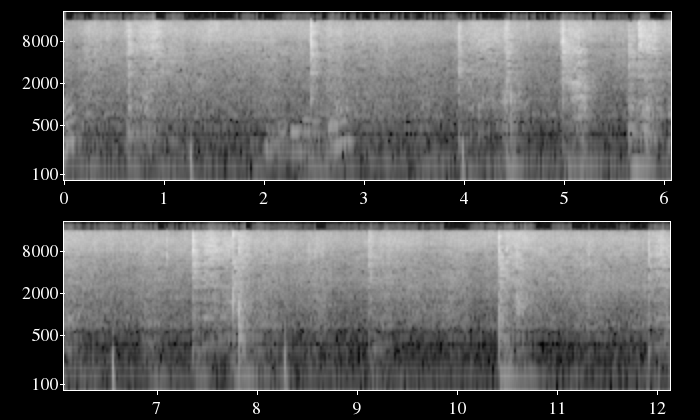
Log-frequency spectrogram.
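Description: Food sizzles steadily in a pan, with ginger, garlic and mustard paste added, while a utensil scrapes and stirs it in repeated, irregular strokes.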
